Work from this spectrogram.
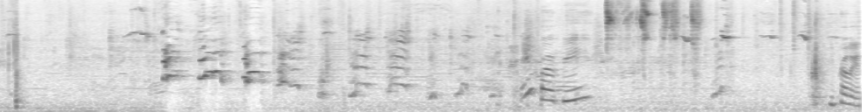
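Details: Old English Sheepdog named Wallace, a pet telling his owners what is on his mind, perhaps wanting to go out for a pee; varied whining, yipping and short barks with rising and falling tones, mixed with people talking.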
